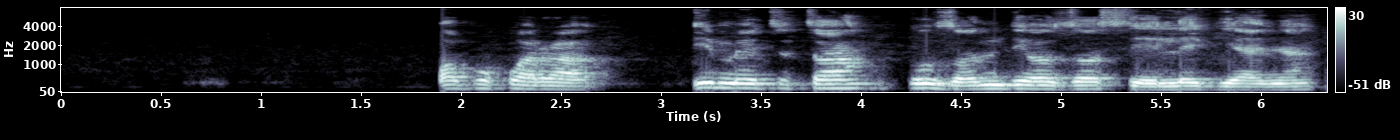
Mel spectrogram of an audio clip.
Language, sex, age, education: Igbo, male, 46-60, tertiary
